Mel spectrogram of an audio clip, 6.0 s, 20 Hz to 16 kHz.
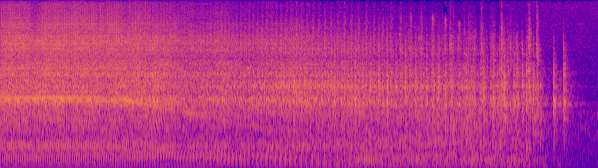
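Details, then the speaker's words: Free broken generator with a low-hour 11 hp Generac single-cylinder engine, to become a fire pump: it screams flat out at a constant high pitch, then cuts off; throttle is stuck wide open because the idle control is stuck. "that sounds really fast sounds like that's stuck on full throttle because it has idle control that is stuck"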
